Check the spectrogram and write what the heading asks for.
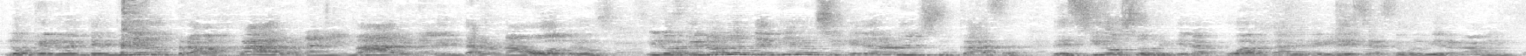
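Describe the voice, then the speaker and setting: A woman's voice: high voice, normal speed, hardly any pauses, darkish tone. A middle-aged woman pastor preaching a sermon, emphatic and repeating phrases for effect. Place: church. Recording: echoey church from far off.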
